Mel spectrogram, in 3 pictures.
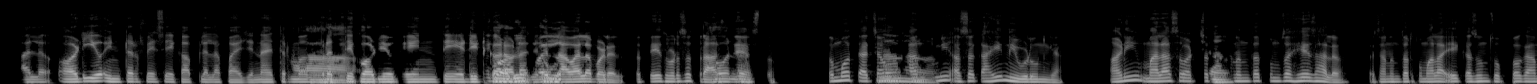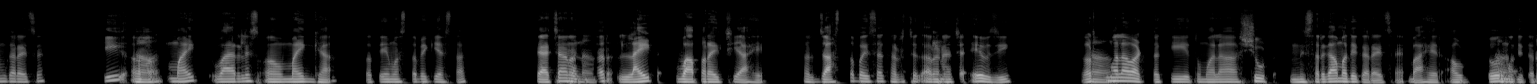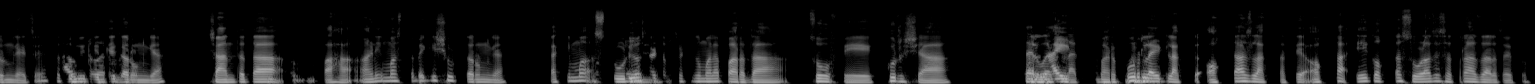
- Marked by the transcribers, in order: in English: "इंटरफेस"; other background noise; in English: "ओव्हरलॅपच"; tapping; "त्रासदायक" said as "त्रासदेय"; other noise; in English: "आउटडोअरमध्ये"; in English: "स्टुडिओ सेटअपसाठी"
- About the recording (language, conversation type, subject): Marathi, podcast, पॉडकास्ट किंवा व्हिडिओ बनवायला तुम्ही कशी सुरुवात कराल?
- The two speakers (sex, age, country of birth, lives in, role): male, 25-29, India, India, guest; male, 30-34, India, India, host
